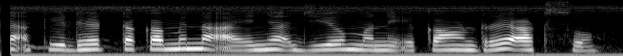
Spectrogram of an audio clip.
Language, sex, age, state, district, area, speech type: Santali, female, 18-30, Jharkhand, Seraikela Kharsawan, rural, read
